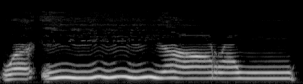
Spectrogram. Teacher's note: Ra tebal ya, balik atas dan muncungkan mulut apabila menyebut waw yang mati ni.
